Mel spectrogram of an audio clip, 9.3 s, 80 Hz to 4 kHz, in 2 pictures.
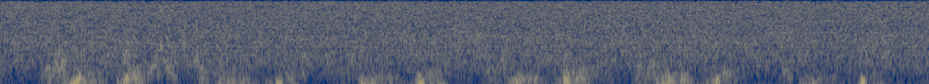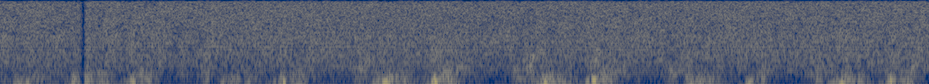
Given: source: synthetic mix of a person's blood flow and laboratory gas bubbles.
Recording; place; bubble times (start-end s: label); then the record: Doppler ultrasound of blood flow; precordium
0.78-1.17 s: bubbles
From the record:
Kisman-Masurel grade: 121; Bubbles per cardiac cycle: 1 to 2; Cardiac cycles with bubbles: 10 to 50%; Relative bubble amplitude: barely perceptible (0.100 to 0.250); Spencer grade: 2 (many but less than half of the cardiac periods contain bubble signals, singularly or in groups); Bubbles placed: anywhere in the cardiac cycle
